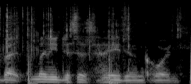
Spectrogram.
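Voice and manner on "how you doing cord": muttering quietly under breath. Voicing a character still coming to, greeting another character: muttering under his breath. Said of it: "just under his breath".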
